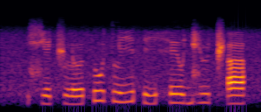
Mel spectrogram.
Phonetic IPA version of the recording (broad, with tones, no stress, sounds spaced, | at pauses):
ɕ e˩˧ t͡ʃ l ɵ˩˧ θ u˥ t l i˧˥ θ i˩˧ h e˧ ʊ̯ d͡ʑ ʉ˧ t͡ʃʼ a˧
